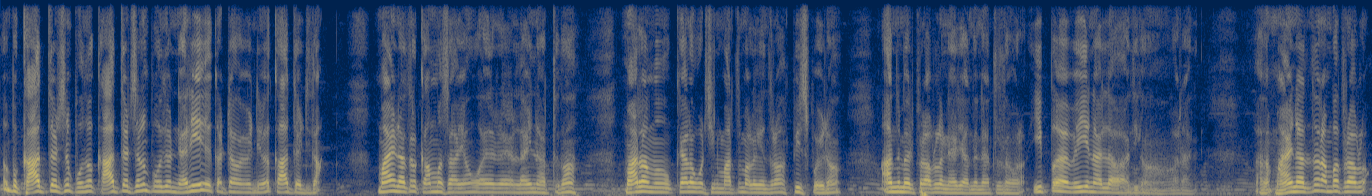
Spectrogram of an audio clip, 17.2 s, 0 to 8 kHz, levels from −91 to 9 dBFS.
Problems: constant background noise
